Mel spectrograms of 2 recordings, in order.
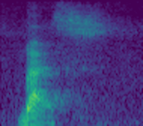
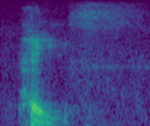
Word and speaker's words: bass: Pero no, el bajo como instrumento no es bass. La pronunciación es como pace. Pace. Repite, pace. The pace is too loud. Recuerda, esto no es pez. Ojo, no es como decir pez.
